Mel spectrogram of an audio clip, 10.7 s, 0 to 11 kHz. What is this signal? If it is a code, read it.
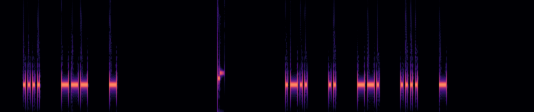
Morse code, heard as a keyed tone, about 25 wpm, spaced as for 14 wpm, 690 Hz. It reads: HOT LIGHT
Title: 3x Character Spacing - Top 200 Words - 25wpm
